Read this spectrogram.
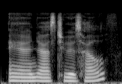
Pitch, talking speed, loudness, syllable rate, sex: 170 Hz, 245 wpm, -15 LUFS, 4.8 syllables/s, female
